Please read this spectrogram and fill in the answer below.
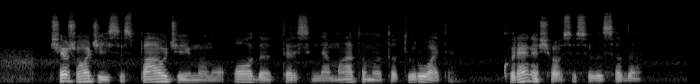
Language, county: Lithuanian, Tauragė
